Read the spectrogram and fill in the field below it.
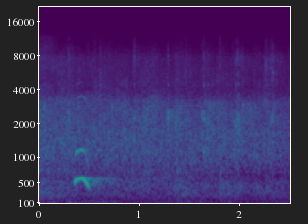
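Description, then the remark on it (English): A church audience applauds steadily, a dense wash of many hands clapping at once in praise to God during a sermon, with a brief voice-like tone rising near the start. “Clap your hands and give God praise today, because I'm doing a good job preaching.”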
